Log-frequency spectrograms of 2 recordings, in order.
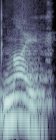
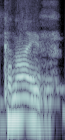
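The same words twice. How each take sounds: First: نايف starting straight on n; silent K. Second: كنايف with k sounded before n; K wrongly voiced. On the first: Teacher giving the correct word, silent K. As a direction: say نايف with no opening k. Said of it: "فبقولش الكي". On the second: Teacher showing what not to say, K sounded. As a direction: pronounce the k opening كنايف. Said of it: "مش كنايف". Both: Shown as a demonstration.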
